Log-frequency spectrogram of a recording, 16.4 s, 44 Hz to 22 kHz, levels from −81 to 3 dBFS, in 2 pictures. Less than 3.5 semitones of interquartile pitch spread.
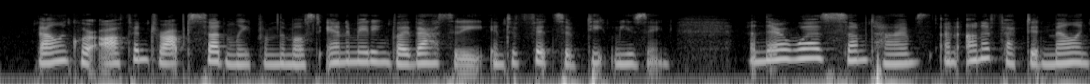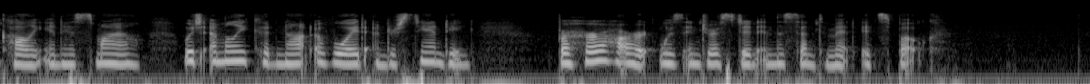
Yes: average, 2.9 semitones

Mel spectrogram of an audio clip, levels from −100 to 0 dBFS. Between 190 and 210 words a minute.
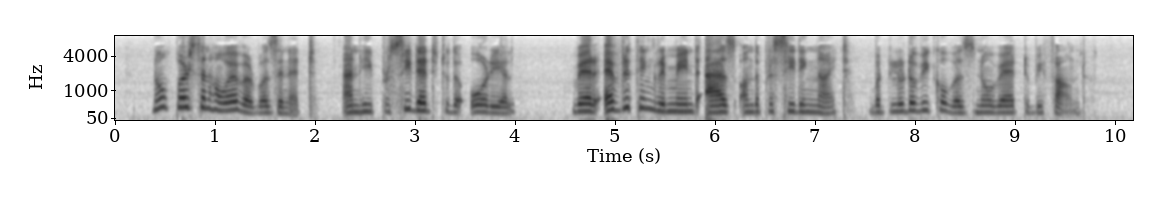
No: average, 160 wpm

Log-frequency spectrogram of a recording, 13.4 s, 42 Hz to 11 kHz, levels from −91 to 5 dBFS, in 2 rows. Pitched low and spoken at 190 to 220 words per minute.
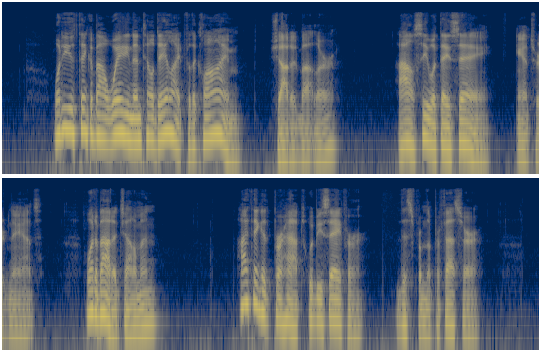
No: low, 105 Hz; average, 155 wpm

